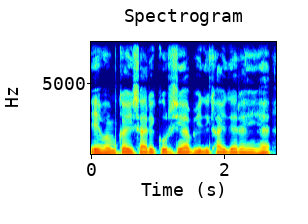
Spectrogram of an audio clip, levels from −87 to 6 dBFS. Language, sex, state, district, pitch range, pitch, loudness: Hindi, male, Jharkhand, Palamu, 95-105 Hz, 100 Hz, -15 LUFS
